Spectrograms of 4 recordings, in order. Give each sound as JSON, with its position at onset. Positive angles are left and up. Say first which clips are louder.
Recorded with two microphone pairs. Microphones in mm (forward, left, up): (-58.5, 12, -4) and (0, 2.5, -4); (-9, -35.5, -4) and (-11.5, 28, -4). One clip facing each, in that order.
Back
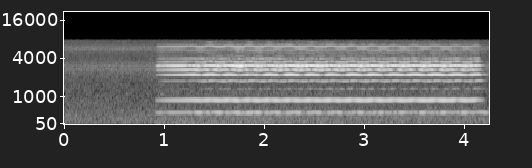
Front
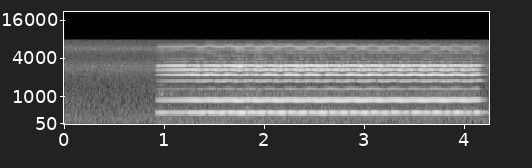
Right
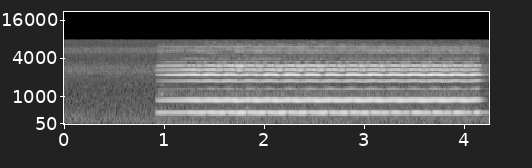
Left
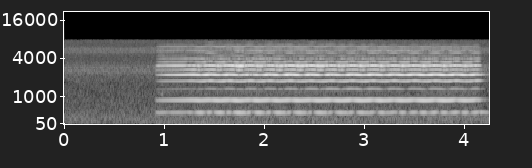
{"t": 0.9, "sound": "a violin", "louder": "front 4 dB, right 4 dB", "azimuth_deg": -40, "distance_m": 0.7}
